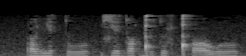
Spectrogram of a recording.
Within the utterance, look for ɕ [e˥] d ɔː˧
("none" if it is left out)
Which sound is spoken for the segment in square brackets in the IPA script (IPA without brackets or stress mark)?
e˧˥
